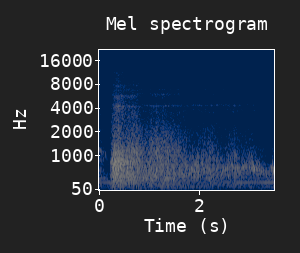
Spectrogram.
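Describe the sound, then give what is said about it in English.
A person demonstrates only breathing out during a sermon: one long, continuous airy exhale that starts abruptly and slowly fades over about three seconds, with no talking. “If all you do is try to breathe out, right? All you do is just sit in there and go,”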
